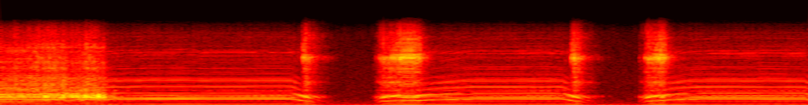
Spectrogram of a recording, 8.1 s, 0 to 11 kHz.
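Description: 3D-printed mini Thunderbolt-style electromechanical siren with a single-tone five-port chopper and no blower, spun up three times. Each time its tone rises, holds steady for about two seconds, then falls away as it winds down. It is not very loud at all because of debris under the intake, and the chopper hits the sides as it winds down.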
